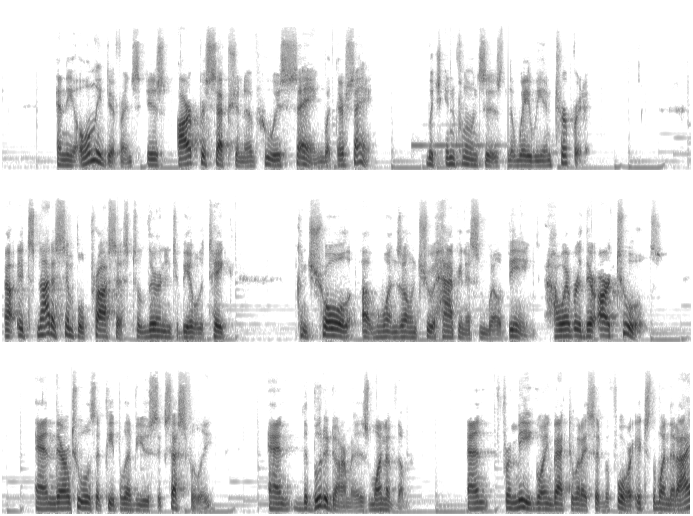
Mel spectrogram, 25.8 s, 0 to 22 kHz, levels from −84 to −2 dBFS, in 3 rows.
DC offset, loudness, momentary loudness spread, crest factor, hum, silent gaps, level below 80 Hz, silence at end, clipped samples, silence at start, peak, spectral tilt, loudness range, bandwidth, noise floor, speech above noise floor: under 0.1%; -24 LUFS; 11 LU; 20 dB; none; none; -56 dBFS; 0 s; under 0.1%; 0.7 s; -4 dBFS; -6 dB/octave; 5 LU; 12 kHz; -66 dBFS; 42 dB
